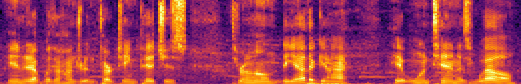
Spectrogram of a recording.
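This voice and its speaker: A man commentating on a high school baseball game in a folksy, chatty way, retelling last night's game with lots of restarts, recorded outdoors with faint street noise behind him. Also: normal speed. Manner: folksy, animated storytelling with many restarts. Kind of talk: casual game-day commentary.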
